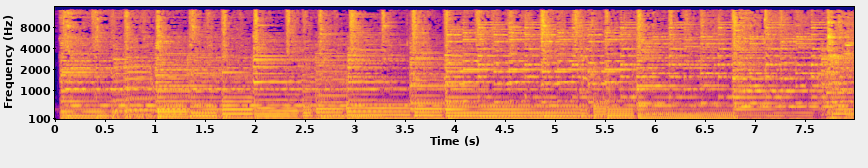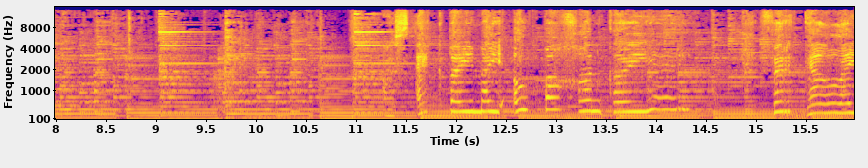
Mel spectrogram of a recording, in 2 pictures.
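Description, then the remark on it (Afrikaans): A full, steady piece of music plays throughout, with sustained harmonic chords and a regular rhythmic pulse of bright plucked or struck notes, at an even, moderate loudness. “Maar kom ons luister eers na musiek.”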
